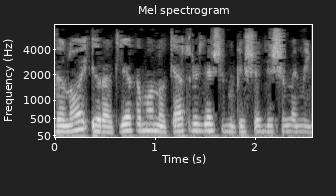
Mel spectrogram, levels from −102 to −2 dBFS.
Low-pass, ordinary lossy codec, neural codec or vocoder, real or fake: 7.2 kHz; MP3, 32 kbps; none; real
